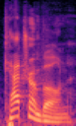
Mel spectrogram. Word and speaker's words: Catrambone: George Cantrombone. COO, that did pretty well on that. – Catrombone. – Catrombone. – You just say it like it's spelled. – Say it like it's spelled. – Catrombone.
